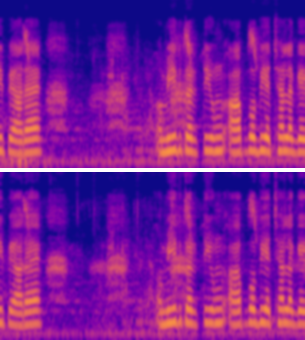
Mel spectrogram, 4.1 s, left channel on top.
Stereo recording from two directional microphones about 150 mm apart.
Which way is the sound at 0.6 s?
40° right (ahead or behind).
